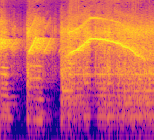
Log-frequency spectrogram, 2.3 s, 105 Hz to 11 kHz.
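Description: Instrumental passage of a 1970s Tamil film song: plucked string notes about two a second, then a long high note that slides up and back down.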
